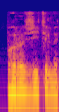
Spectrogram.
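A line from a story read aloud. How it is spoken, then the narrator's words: Soft murmur. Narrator (Russian): тихонько пробормотала Адетта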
